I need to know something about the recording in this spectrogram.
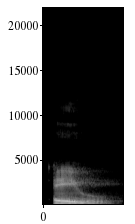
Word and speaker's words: eeuw: This is generally pronounced as a compound vowel, eeuw. It begins with the vowel a and ends in the vowel u, eeuw.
